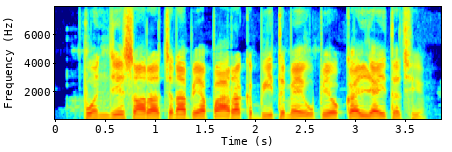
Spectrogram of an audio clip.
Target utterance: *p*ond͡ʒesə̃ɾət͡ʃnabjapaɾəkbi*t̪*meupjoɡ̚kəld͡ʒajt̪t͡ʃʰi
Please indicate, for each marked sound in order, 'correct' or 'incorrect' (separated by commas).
correct, correct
